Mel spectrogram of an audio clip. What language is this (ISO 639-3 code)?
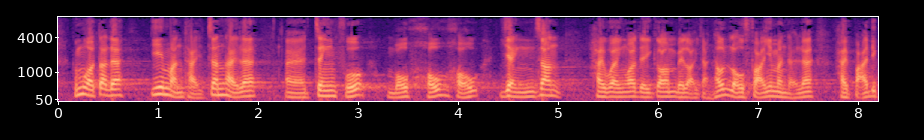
yue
